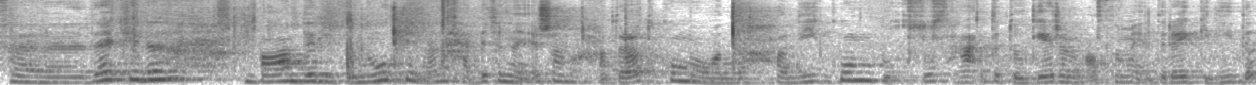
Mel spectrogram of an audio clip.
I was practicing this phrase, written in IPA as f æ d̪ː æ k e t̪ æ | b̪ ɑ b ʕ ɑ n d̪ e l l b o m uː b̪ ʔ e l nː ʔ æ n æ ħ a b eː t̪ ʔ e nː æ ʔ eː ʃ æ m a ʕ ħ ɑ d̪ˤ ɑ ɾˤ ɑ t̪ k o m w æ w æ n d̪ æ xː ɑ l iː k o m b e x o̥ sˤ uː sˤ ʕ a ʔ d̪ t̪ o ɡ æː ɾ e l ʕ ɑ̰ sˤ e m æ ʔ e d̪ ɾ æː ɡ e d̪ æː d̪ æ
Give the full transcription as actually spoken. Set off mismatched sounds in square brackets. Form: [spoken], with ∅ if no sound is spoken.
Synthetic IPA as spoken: f æ [d̪] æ k e [d̪] æ | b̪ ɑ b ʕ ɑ n d̪ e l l b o [n] uː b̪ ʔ e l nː ʔ æ n æ ħ a b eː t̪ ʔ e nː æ ʔ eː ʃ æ m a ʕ ħ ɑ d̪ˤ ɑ ɾˤ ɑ t̪ k o m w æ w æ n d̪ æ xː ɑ l iː k o m b e x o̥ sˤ uː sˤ ʕ a ʔ d̪ t̪ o ɡ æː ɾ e l ʕ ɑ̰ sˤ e m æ ʔ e d̪ ɾ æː ɡ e d̪ [iː] d̪ æ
